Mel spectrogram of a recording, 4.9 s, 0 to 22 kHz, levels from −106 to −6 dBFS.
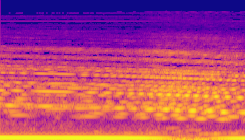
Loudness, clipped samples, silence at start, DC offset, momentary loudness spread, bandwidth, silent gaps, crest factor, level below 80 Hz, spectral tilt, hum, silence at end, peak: -10 LUFS; under 0.1%; 0 s; under 0.1%; 5 LU; 5.2 kHz; none; 8 dB; -10 dBFS; -7.5 dB/octave; none; 0 s; 0 dBFS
